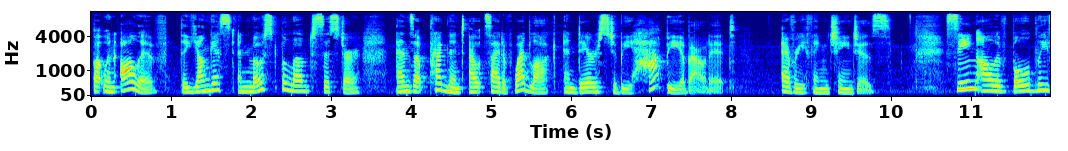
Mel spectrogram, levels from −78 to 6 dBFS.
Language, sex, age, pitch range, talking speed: English, female, 30-49, 165-200 Hz, 135 wpm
